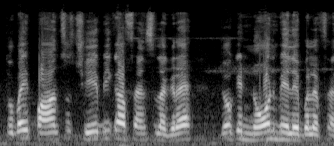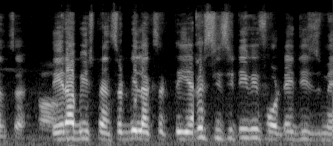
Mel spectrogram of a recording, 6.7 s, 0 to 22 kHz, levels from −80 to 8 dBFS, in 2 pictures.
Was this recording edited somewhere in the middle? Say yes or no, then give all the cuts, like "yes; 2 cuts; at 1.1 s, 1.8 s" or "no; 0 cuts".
no; 0 cuts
